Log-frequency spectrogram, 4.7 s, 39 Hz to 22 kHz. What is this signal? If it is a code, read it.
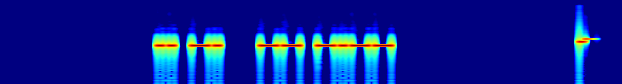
Morse code, heard as a keyed tone, about 28 wpm, 700 Hz. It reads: IN MY
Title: Sets of 2 Words 28wpm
